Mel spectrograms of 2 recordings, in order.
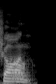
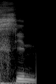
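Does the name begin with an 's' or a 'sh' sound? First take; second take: sh; s. First: The name is said as shawn, with sh. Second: The name is said like the word sin. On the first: The speaker calls it right. "That's called" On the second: The speaker calls it wrong. "you don't know how to pronounce the name"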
